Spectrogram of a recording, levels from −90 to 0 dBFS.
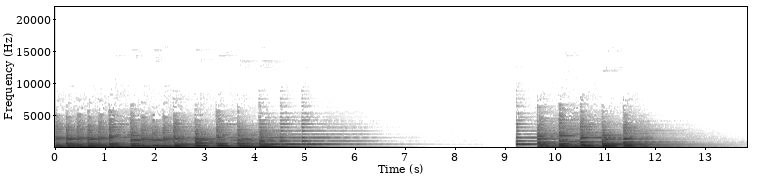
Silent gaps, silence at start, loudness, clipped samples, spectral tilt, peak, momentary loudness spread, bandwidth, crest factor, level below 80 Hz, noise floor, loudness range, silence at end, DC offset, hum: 8.64-9.20 s; 0 s; -21 LUFS; under 0.1%; -8.5 dB/octave; -6 dBFS; 14 LU; 7 kHz; 16 dB; -52 dBFS; -83 dBFS; 14 LU; 0 s; 0.8%; none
